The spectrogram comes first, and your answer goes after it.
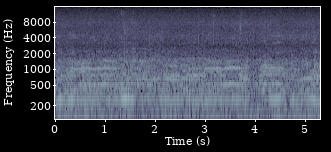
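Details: Buzzing of European hornets by the nest entrance, a low steady drone with rich wavering overtones as several insects hover and pass, pitch sliding slightly up and down.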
